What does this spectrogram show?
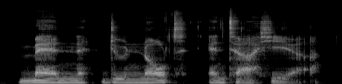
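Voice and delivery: low, hushed, growled witch voice. Reading a story aloud, voicing the witch's warning to the man: growling. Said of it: "she growled".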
